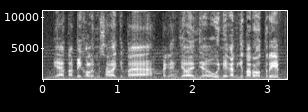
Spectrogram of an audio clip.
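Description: A man is speaking, with clear music in the background. The sound is dry, with no echo. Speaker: car reviewer. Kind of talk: car review commentary. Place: car.

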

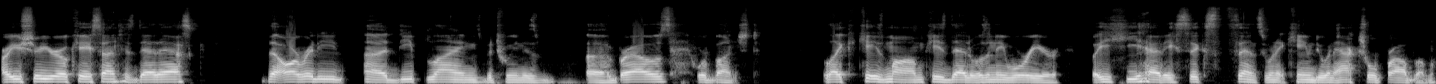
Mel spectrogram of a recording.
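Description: A man's dark, mellow tone, fairly slow and fairly even in intonation, dry with no echo, over a quiet background. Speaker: reader. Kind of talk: reading aloud from a book. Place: home room. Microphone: camera far.

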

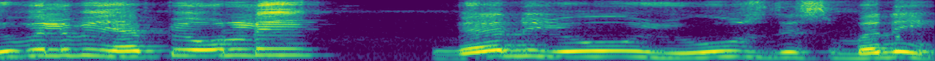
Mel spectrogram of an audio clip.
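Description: At a fairly slow pace, the speaker talks with an Indian accent. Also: man. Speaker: poet. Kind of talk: interview. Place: office. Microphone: video call.

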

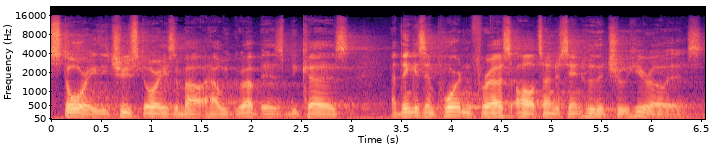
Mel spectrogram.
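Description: His pace is moderate and his intonation fairly even. The man's voice sits fairly low. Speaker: church youth leader. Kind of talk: sermon. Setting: stage with audience. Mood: relaxed, warm, light humor. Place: stage.

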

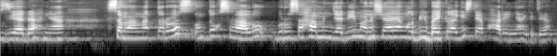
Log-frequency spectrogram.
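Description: Against a quiet background, a woman talks at a very fast pace. Her pitch is high and her intonation fairly even. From Riau, Sumatra. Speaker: Quran student. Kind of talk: short religious talk. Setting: mosque after evening prayer. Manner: casual, hesitant. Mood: encouraging, warm. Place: studio. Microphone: handheld.

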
